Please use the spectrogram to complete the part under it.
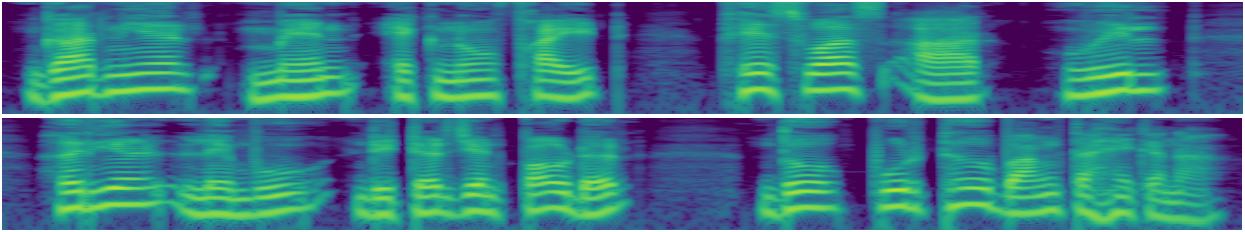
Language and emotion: Santali, neutral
